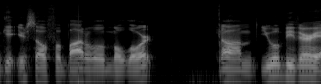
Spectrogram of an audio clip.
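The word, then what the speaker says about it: Malört: yourself a bottle of malort um you will be very angry with me sounds sounds like it tastes like Jagger Meister but grosser shockingly good guess the name the name rhymes with wart and it's a it's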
